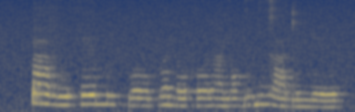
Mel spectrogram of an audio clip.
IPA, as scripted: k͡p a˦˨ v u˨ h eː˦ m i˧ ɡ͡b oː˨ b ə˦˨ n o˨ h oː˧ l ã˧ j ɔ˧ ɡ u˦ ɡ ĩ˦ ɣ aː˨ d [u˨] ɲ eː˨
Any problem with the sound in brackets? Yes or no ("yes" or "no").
no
